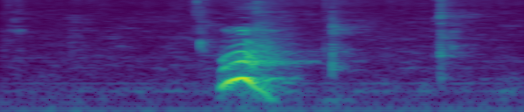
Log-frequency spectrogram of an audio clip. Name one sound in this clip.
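A woman hums briefly with her mouth closed.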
